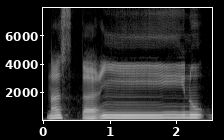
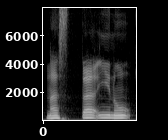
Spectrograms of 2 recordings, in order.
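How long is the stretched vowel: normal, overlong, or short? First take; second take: overlong; short. First: The long vowel is held beyond two beats. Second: The long vowel is held for one beat. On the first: "tidak boleh ya, karena kelebihan ya" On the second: "itu kurang ya. Itu cuman satu harokat ya"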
